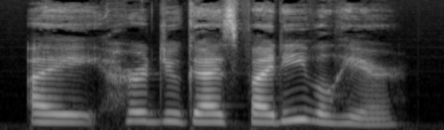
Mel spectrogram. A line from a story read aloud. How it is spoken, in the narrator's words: Gerard said hesitantly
